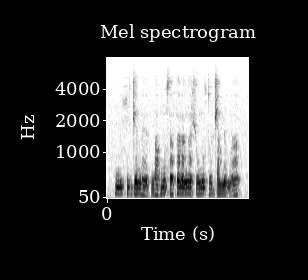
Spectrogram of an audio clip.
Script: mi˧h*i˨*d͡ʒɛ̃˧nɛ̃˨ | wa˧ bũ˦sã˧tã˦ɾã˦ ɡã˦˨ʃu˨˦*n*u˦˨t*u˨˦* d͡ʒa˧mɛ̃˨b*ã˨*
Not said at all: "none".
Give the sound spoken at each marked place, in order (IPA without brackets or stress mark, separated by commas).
i˧, n, u˨˦, ã˨˦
